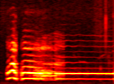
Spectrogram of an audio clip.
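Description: A rooster gives one crow: a short, broken opening note, then a long, steady, nasal tone held to the end. No other sounds are heard.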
